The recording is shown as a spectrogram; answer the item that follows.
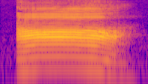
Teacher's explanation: মাঝখানেও মানে সামনেও আসে না পিছনেও যায় না, মাঝামাঝি। এই জন্য আকে কিন্তু কেন্দ্রীয় ধ্বনি বলা হচ্ছে। আকে কি বলা হচ্ছে, কেন্দ্রীয়।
